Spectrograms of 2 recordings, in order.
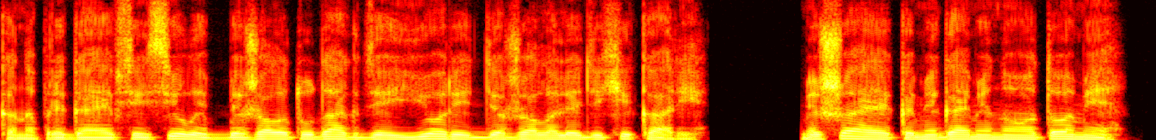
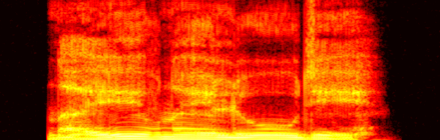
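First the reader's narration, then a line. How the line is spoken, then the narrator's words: Sighing. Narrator (Russian): вздохнул Йома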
